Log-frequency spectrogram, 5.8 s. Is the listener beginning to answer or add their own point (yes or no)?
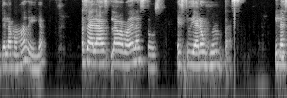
yes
